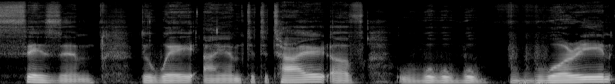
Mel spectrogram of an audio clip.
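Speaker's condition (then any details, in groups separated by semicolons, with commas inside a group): Stuttering; stuttering since childhood, onset in Jamaican countryside; stuttered joke once misheard by listener as something ugly; repeated sounds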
